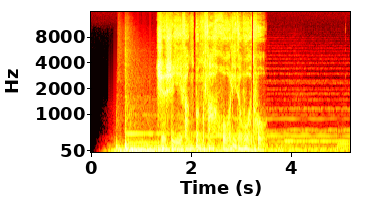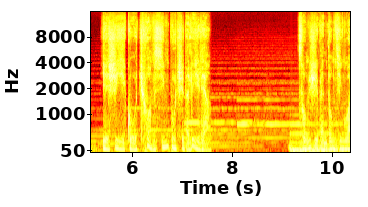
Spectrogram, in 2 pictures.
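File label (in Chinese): 广告科技感; 湾区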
